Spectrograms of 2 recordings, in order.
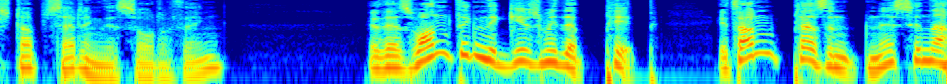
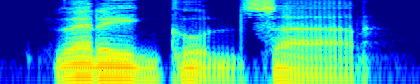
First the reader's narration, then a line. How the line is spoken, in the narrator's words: said Jeeves coldly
